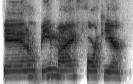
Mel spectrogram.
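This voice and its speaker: A woman from Nova Scotia, a hypnotherapist guest on a podcast, explaining her work in a calm, earnest way. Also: mid-range voice, takes it slowly, low-quality recording. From Halifax, Nova Scotia, Canada. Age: adult with children. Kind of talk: podcast interview.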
